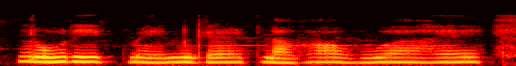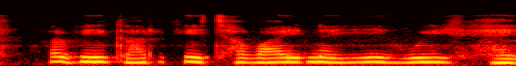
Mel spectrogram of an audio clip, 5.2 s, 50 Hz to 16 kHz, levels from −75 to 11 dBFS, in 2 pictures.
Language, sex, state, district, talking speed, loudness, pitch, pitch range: Hindi, female, Bihar, Saran, 160 wpm, -17 LUFS, 210 Hz, 205-220 Hz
